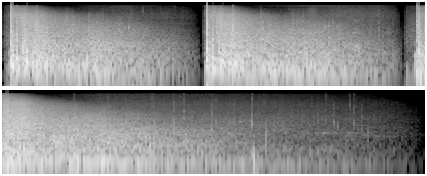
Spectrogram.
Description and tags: Blowing up improvised explosive devices.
